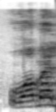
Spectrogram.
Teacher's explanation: नून को लाम से मिलाकर बगैर गुन्ना के पढ़ेंगे, इसको इदगाम ताम कहते हैं।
